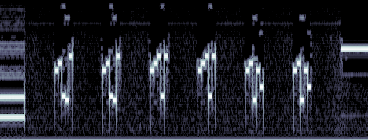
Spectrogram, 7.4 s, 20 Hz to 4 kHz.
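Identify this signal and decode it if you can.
Five-tone selective call (ZVEI), heard as quick runs of five tones, tones of about 70 ms. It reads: 89320 89320 89030 89030 89285 89285
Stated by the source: ZVEI five-tone selective call received on an SDR.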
